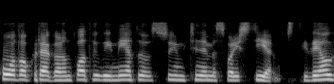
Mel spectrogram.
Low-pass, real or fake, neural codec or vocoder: 7.2 kHz; fake; codec, 16 kHz, 0.8 kbps, ZipCodec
